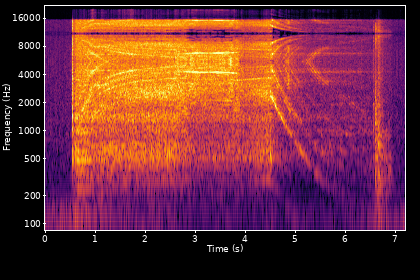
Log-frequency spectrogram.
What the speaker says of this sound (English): Now I'm cutting this with a miter saw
